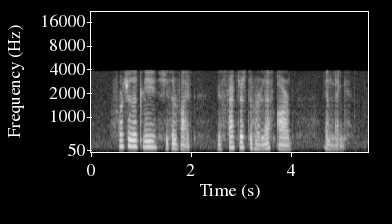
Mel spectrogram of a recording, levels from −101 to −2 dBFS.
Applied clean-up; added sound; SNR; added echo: none; none; none; none.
